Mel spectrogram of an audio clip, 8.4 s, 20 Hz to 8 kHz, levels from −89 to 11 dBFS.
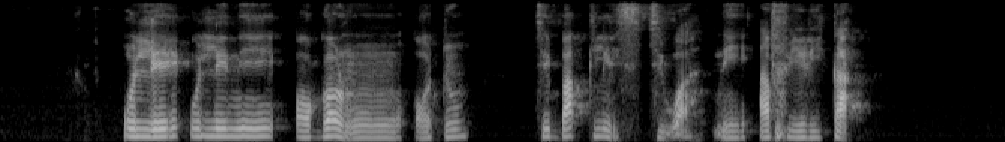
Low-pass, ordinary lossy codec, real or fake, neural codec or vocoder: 7.2 kHz; none; fake; vocoder, 22.05 kHz, 80 mel bands, HiFi-GAN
